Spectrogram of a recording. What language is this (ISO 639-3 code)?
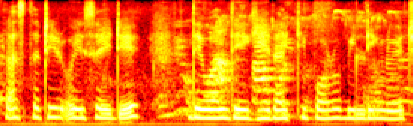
ben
